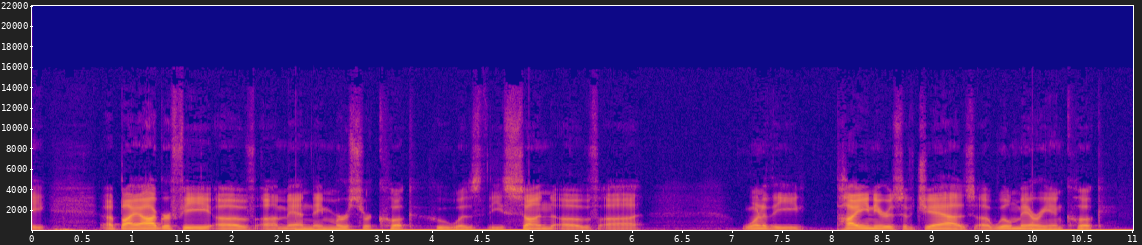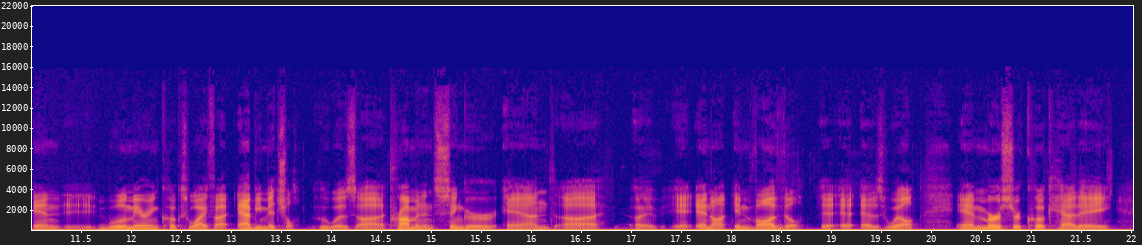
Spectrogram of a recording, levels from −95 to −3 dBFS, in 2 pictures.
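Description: Speech with two DC steps, where the waveform's zero line jumps by about -24 dBFS. The first comes at 2.63 s after "a biography of a" and returns at 4.96 s before "of uh". The second begins at 10.0 s and holds to the end. Each step is a single low thump while the speech runs on unchanged, not a crackle or a gap in the sound.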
